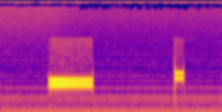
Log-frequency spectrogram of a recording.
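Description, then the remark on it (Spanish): A telephone busy tone after a dropped call: a steady, mid-pitched electronic beep lasting about half a second, a pause, then a second, much shorter beep. No voices. “Se cayó. La próxima.”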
